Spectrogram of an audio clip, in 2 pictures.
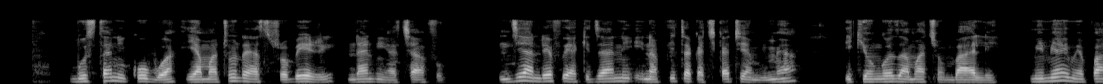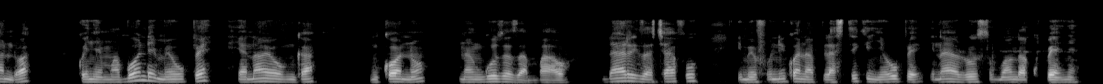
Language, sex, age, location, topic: Swahili, female, 18-24, Nairobi, agriculture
